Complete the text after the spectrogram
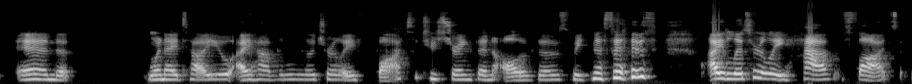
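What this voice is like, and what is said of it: Emotional, choked-up voice. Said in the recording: “I don't know why I'm getting emotional”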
